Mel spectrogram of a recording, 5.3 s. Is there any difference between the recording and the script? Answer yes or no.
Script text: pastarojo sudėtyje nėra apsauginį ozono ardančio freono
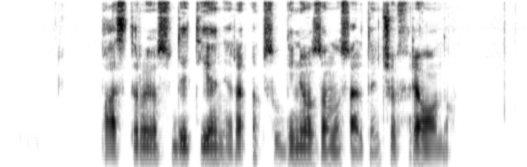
no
